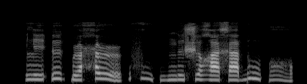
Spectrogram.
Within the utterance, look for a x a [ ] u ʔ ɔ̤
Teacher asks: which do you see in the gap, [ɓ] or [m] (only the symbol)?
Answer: ɓ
